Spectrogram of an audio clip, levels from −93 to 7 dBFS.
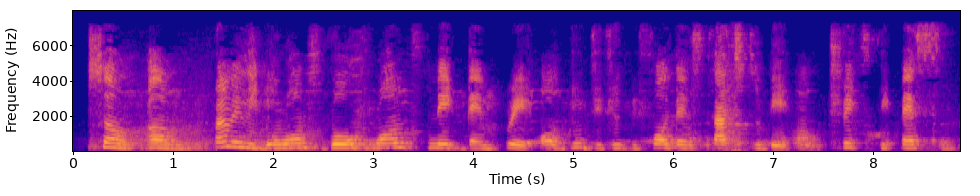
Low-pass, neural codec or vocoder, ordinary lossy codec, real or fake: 7.2 kHz; codec, 44.1 kHz, 1.7 kbps, Pupu-Codec; MP3, 48 kbps; fake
